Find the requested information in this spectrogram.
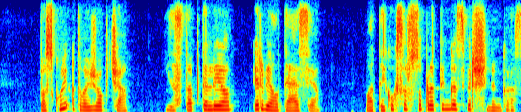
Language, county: Lithuanian, Kaunas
